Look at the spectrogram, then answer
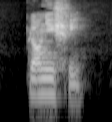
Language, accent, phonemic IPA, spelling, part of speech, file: French, France, /plœʁ.niʃ.ʁi/, pleurnicherie, noun, LL-Q150 (fra)-pleurnicherie.wav
- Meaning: whine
